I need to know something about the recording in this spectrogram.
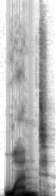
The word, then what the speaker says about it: want: Y aquí algo importante en inglés, cuando yo tengo una a que está antecedida o que está antes de una w, generalmente en inglés esa a en pronunciación se vuelve una o. Que da no want.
